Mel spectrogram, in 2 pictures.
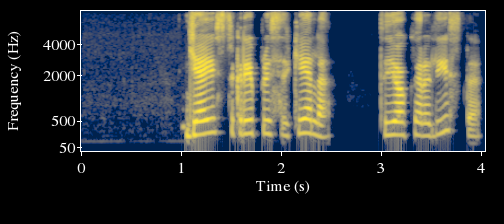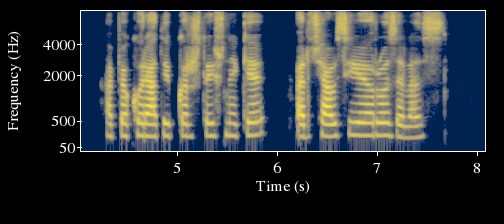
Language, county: Lithuanian, Panevėžys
